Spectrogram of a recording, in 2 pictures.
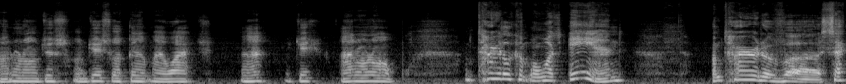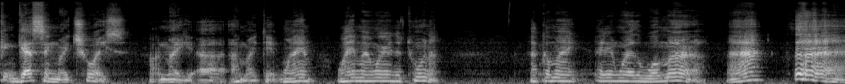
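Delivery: babyish, infantile cartoon character voice. Retelling his date asking why he keeps checking his watch: cartoon voice. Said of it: "where that cartoon voice come from?".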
